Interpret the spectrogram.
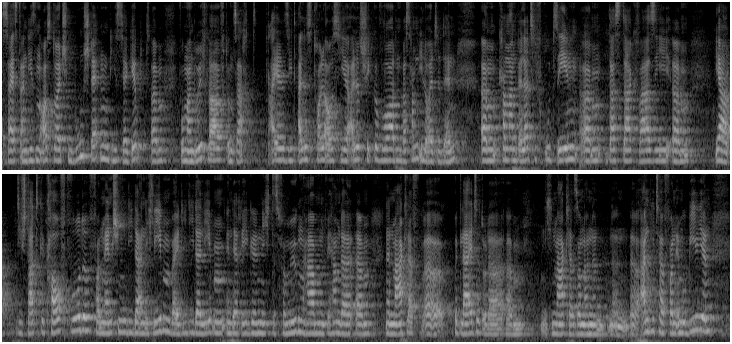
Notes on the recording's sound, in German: Die Tagung "Andere Arbeit" fand am IFK, dem Internationalen Forschungsforum Kulturwissenschaften. Sie hören eine gekürzte Fassung des Eröffnungsvortrages.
